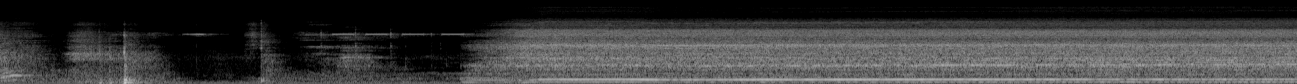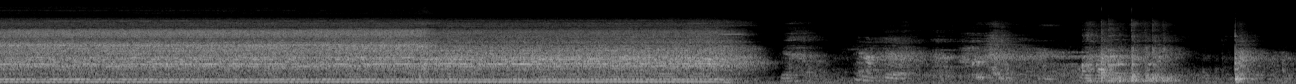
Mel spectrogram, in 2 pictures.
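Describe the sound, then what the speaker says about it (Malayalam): A kitchen mixer grinder blends semolina and rice flour for dosa batter, whirring loudly and steadily for about fifteen seconds before cutting off, with handling clatter and brief talk around it. "അപ്പോൾ അത് നമുക്ക് മിക്സിയിലിട്ട് മിക്സ് ചെയ്താൽ മതി"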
